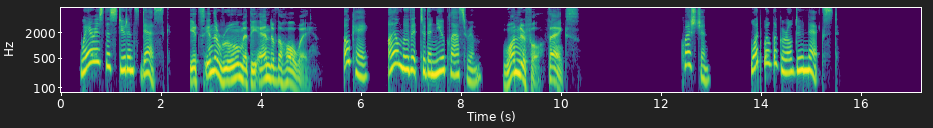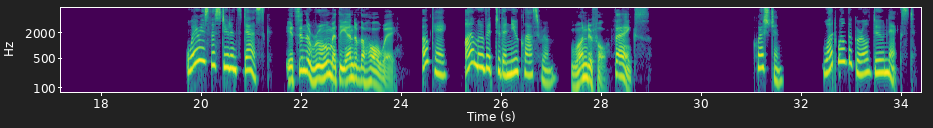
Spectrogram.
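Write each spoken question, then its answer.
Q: What will the girl do next?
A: Move the student's desk to the new classroom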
